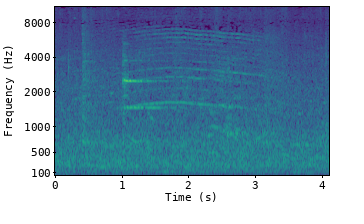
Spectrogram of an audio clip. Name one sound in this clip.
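Tram wheels squeal briefly on the rails.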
